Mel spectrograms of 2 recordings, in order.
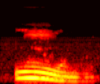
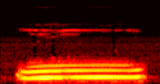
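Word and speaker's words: ऊन: In Hindi, Oon. Oon. Oon. Repeat after me. Oon.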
